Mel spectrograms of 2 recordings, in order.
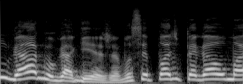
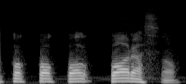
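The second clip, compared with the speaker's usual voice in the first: imitated stutter on the first syllable of coração; 4 semitones lower, 4 dB quieter than usual. Preacher showing how he used to stick on coração, stuttering. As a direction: get stuck repeating "co" before "coração" comes out. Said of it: "Eu sempre gaguejava quando eu falava coração".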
